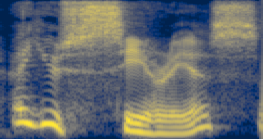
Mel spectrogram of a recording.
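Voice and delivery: high, drawn-out challenge; incredulous. A narrator's reading. Prophet interrupting the refugees, incredulous.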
